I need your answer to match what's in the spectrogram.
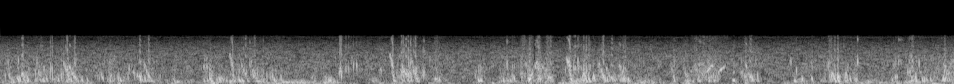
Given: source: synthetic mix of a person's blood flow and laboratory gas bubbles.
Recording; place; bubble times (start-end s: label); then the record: Doppler ultrasound of blood flow; precordium
0.00-0.90 s: bubbles
0.96-1.64 s: bubbles
1.71-1.79 s: bubbles
2.00-2.85 s: bubbles
3.34-3.61 s: bubbles
3.78-4.49 s: bubbles
4.72-4.88 s: bubbles
4.99-5.57 s: bubbles
5.62-6.56 s: bubbles
6.69-7.28 s: bubbles
7.30-7.62 s: bubbles
7.88-8.62 s: bubbles
8.89-9.55 s: bubbles
From the record:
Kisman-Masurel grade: 444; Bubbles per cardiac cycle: continuous sound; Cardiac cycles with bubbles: 100%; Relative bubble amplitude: maximal (0.775 to 0.999); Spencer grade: 4 (maximum detectable bubble signal sounding continuously throughout systole and diastole of every cardiac period, and overriding the amplitude of the normal cardiac signals); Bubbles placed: anywhere in the cardiac cycle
